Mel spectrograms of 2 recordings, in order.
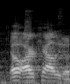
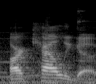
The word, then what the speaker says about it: Arcaligo: Also, it's Arcaligo. Sorry. Yes, I'm falling back into my stress syllable on the second syllable. Arcaligo.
